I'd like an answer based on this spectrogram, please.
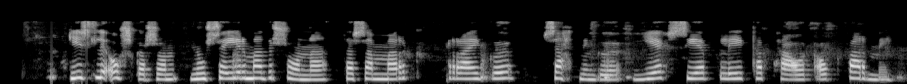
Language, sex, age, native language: Icelandic, female, 20-29, Icelandic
